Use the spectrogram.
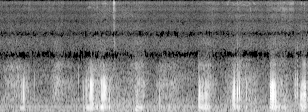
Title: Korrie snoring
